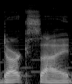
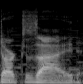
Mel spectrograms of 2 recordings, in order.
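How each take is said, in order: First: The second part sounds like the word 'side'. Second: The second part does not sound like 'side'. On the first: This is the intended pronunciation. "you're supposed to pronounce it Darkside" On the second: This is the speaker's own chosen pronunciation. "but I'm calling it Darkseid"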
